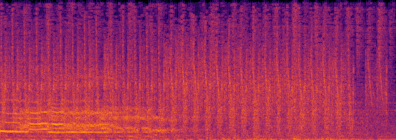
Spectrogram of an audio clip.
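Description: Rapid gunfire in the video game Metal Gear Solid rattles in quick repeated bursts, loud and close, with an alert tone at the start and steady shots continuing to the end, no voices.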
